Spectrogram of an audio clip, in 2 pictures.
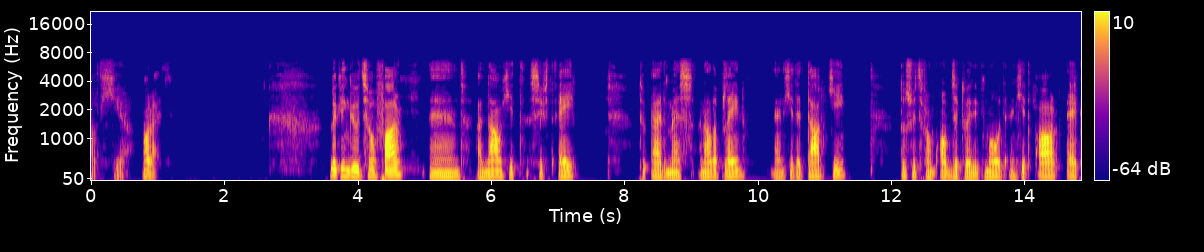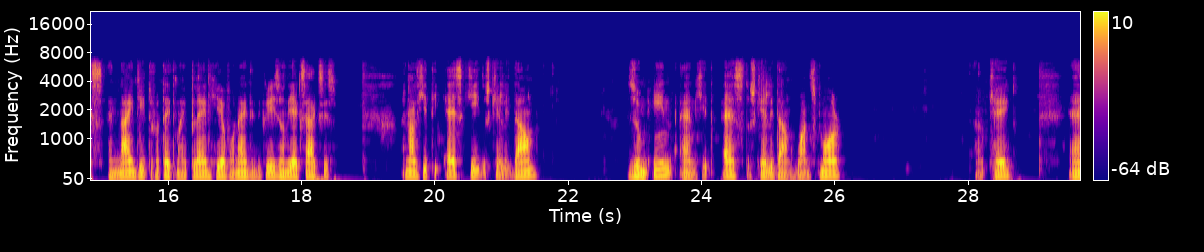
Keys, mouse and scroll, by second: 0.8-4.3 middle drag, 7.0 shift+a, 10.8 Tab, 14.0 r, 19.3 s, 21.7-23.6 drag, 24.3 s, 28.2-29.6 drag.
